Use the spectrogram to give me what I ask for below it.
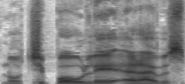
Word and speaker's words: Chipotle: The other day I did not know Chipotle and I was pronouncing it as Chipotle.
